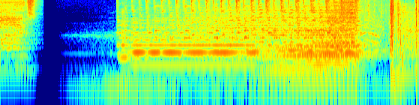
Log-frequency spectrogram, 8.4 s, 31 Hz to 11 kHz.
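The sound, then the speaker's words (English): Rolling artillery and mortar fire over Charleston Harbor in 1861 forms a sustained deep rumble layered with a droning tone after a short silence, ending in a sharp burst. “It's before sunrise on April 12, 1861, but the sky above Charleston Harbor is ablaze with light. Mortar shells whistle through the air. The thunder of artillery rolls across the mouth of the harbor”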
